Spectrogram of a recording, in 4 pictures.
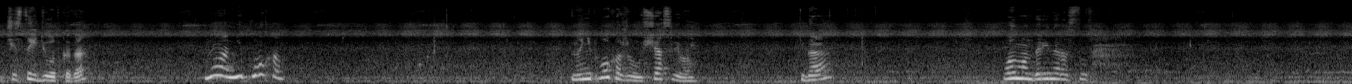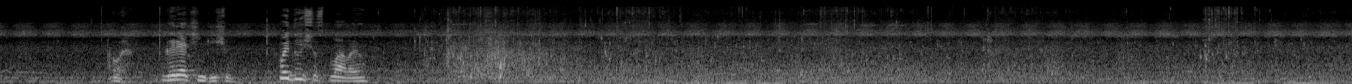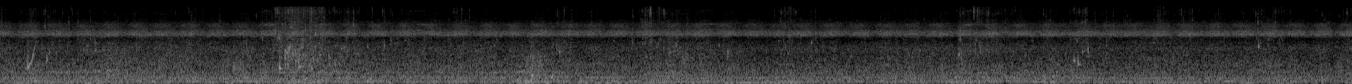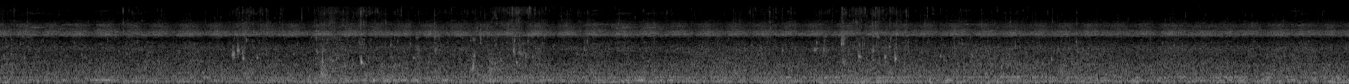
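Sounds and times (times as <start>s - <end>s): water lapping at pool edge: 3.7s - 8.8s, 14.4s - 52.5s
swimmer splash: 17.6s - 46.9s, 47.7s - 51.4s.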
